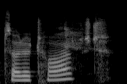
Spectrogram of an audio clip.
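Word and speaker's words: Pseudo-TORCH: Sie haben, Ensa hat ja das Pseudotor, wie spricht man es aus? Pseudotorsch? – Genau, Pseudotorsch-Syndrom.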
